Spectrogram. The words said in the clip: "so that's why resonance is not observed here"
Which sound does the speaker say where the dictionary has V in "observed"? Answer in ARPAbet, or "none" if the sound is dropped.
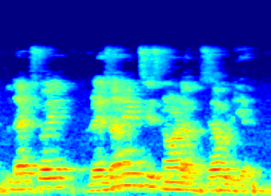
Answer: none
